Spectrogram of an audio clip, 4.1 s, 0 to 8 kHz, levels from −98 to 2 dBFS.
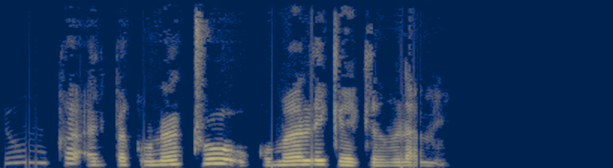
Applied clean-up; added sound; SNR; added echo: none; none; none; none.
